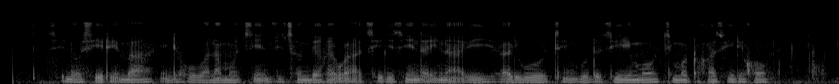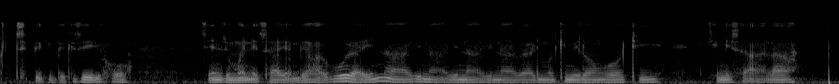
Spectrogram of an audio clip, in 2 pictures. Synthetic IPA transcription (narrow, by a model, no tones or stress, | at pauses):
sinoʃḭɾḭːmbaḭndixuβo̞namut͡siːnzit͡so̞ːmbe̞xḛwa̰t͡silit͡siːndaḭna̰βia̰liwo̞t͡siːŋɡudot͡silimo̞t͡simotoxasilixo̞ | t͡si̥pikipikit͡silixo̞ | t͡siːnzumwe̞net͡sajo̞̰ːmbe̞xa̰βulainaβinaβinaβinaβialimokimilo̞ːŋɡo̞tʰi | kʰimisa̰la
